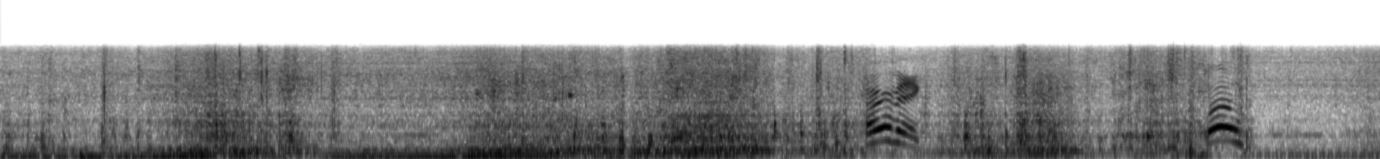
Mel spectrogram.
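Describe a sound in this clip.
Tyres crunch and grind over loose rocks.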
